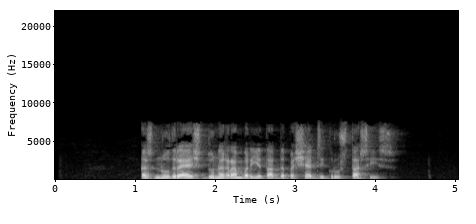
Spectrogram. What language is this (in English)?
Catalan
